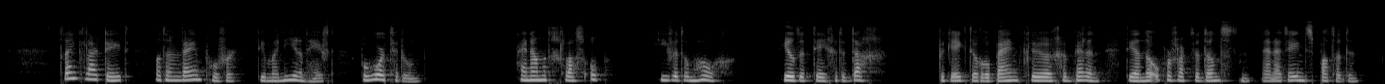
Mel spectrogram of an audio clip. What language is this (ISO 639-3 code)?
nld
